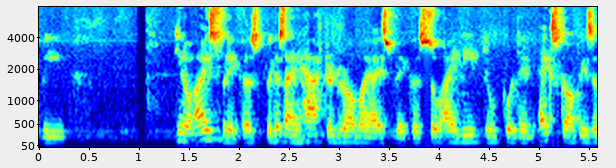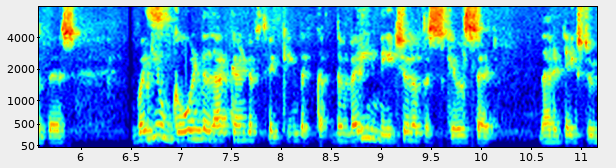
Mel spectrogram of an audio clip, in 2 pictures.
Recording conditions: background noise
